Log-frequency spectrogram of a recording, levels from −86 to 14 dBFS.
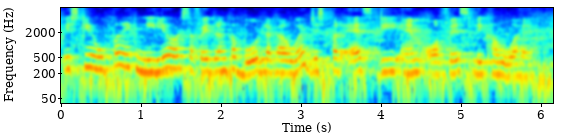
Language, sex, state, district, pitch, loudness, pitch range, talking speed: Hindi, female, Uttar Pradesh, Jalaun, 215 Hz, -15 LUFS, 200-240 Hz, 195 wpm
